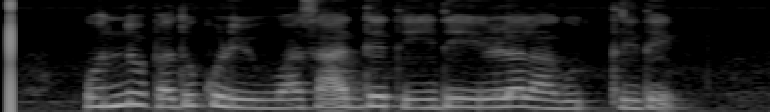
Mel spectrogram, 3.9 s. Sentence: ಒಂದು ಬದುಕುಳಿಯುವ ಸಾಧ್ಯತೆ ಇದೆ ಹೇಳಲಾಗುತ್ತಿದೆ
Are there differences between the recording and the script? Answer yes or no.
no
